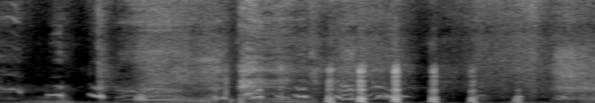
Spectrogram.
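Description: Young guardian-breed puppies with newly opened eyes growl and whimper up close, a string of small rhythmic yelps and rumbling growls that grows quicker and louder in the second half.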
